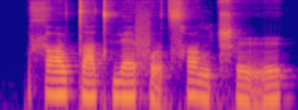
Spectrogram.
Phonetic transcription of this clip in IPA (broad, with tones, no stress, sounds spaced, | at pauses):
x ɑ˥ ʊ̯ t̪ ä˧˥ t̪ʰ ɥ ɛ˧˥ f ɤ̰˨˩ t͡sʰ ɑ˥˩ ŋ ʈ͡ʂʰ ɻ̩˨˩˦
